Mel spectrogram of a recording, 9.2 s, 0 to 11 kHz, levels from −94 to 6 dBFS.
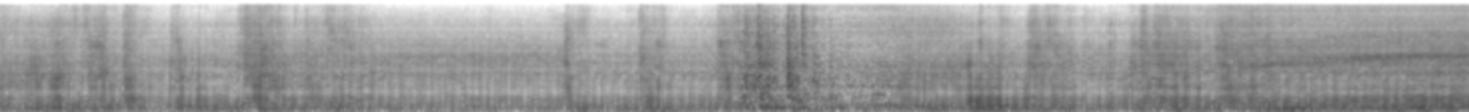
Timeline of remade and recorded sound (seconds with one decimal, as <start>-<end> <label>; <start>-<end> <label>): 0.0-4.6 remade; 4.6-5.6 recorded; 5.6-9.2 remade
